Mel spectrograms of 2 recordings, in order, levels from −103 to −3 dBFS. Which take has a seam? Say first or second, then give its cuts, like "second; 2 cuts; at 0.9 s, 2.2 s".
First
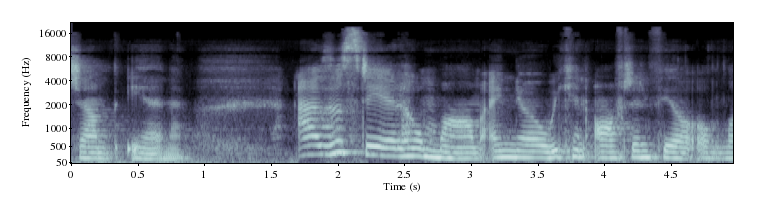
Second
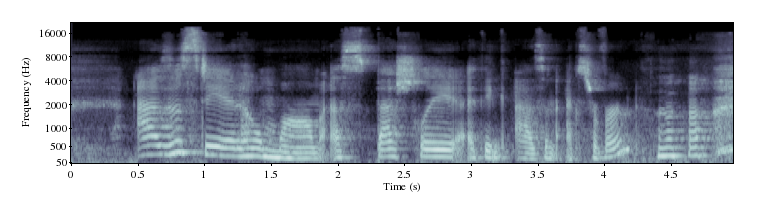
second; 1 cut; at 1.9 s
